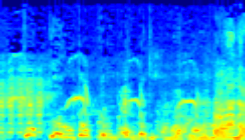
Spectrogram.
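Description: Several women's voices crying out over one another, with short, high, wavering cries about a second in and near the end.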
